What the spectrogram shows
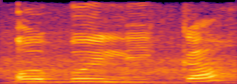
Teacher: قاف کو موٹا پڑھیں گے، با پہ قلقلہ کریں گے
